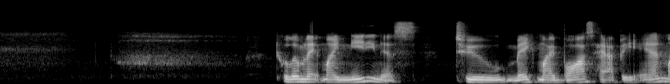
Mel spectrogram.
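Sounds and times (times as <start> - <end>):
person taking a deep breath during a guided release exercise: 0.0 - 2.8
speech: 2.8 - 6.6.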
